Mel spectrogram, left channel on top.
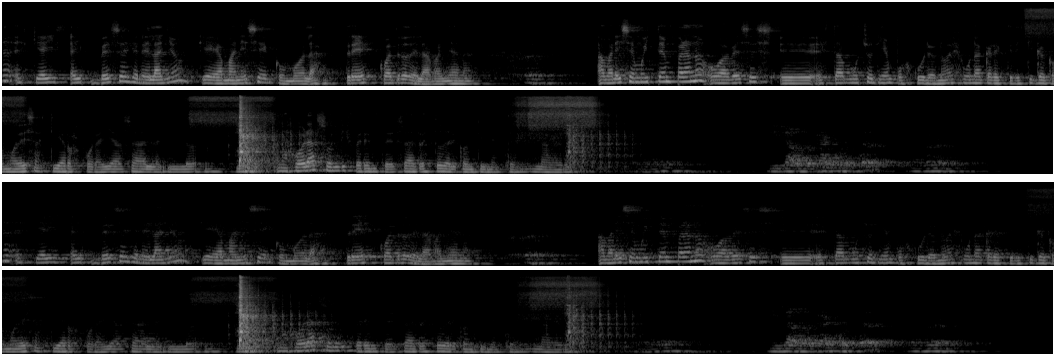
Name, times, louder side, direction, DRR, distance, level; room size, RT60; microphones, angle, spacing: voice 1, 0.0-5.1 6.0-16.7, left 4 dB, 80° left, 9 dB, 0.6 m, -41 dB
voice 2, 5.0-5.5 16.8-17.5 18.2-20.0, right 1 dB, 45° left, 0 dB, 5.0 m, -51 dB
sound 1, 10.1-10.8 12.3-13.3 15.6-16.5, left 5 dB, 60° left, 2.6 m, -47 dB
sound 2, 12.8-13.8 15.5-16.9 17.7-17.8, right 2 dB, 5° right, 0.7 m, -38 dB
15.5 x 5.3 x 9.1 m, 1.2 s
head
